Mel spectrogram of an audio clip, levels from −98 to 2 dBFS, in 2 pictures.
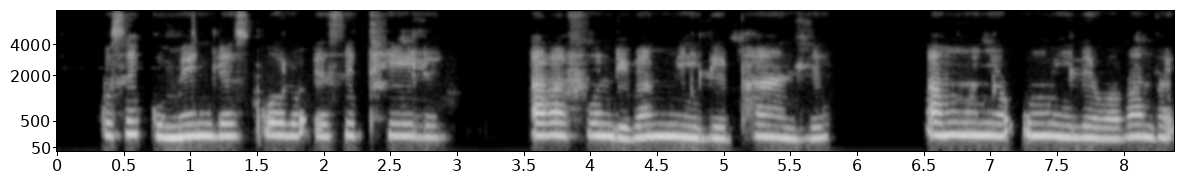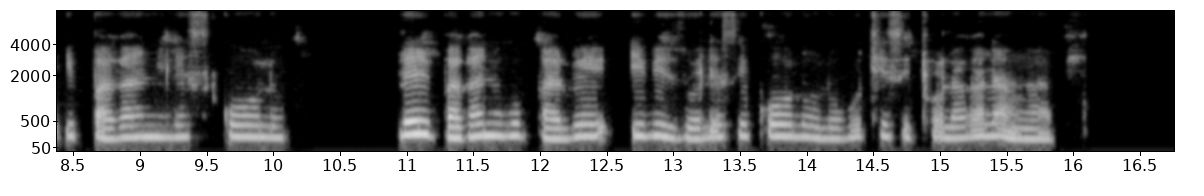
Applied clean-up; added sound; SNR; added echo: none; none; none; none.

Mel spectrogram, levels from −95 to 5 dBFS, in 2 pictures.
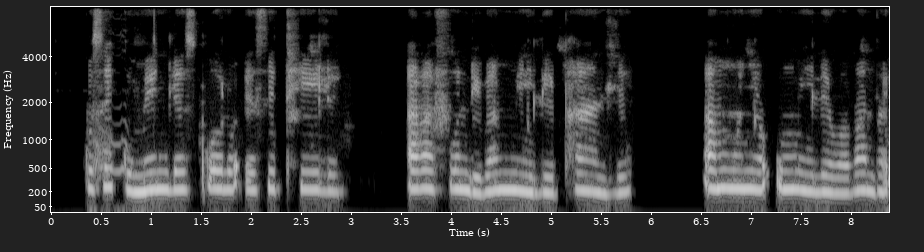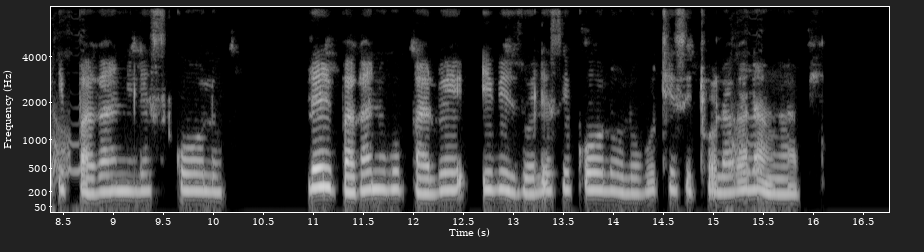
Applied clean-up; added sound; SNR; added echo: none; Bark; 14 dB; none.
